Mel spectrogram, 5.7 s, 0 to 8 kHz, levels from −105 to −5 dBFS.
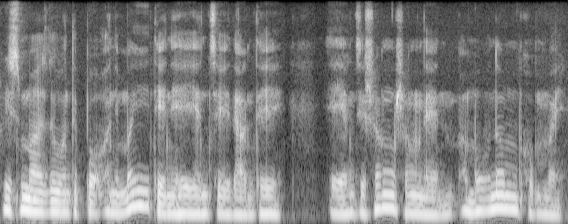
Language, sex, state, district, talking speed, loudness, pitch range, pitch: Mizo, male, Mizoram, Aizawl, 265 wpm, -16 LUFS, 85-115 Hz, 95 Hz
